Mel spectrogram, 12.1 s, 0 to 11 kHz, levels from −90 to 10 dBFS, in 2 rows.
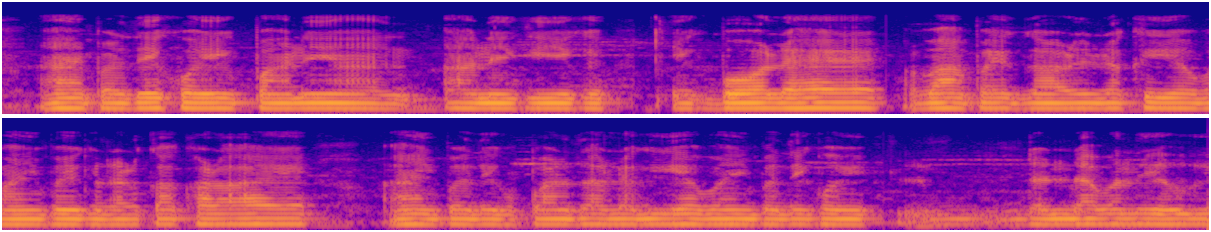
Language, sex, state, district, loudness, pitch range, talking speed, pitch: Hindi, male, Chhattisgarh, Bilaspur, -18 LUFS, 115-120 Hz, 185 wpm, 120 Hz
